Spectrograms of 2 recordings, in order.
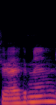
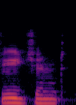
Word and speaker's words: regnant: Oh, it's pronounced regnant? I thought it was pronounced regent.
